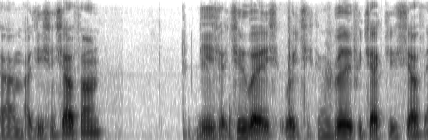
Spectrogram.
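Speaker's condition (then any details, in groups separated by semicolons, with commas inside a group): Mouth cancer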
